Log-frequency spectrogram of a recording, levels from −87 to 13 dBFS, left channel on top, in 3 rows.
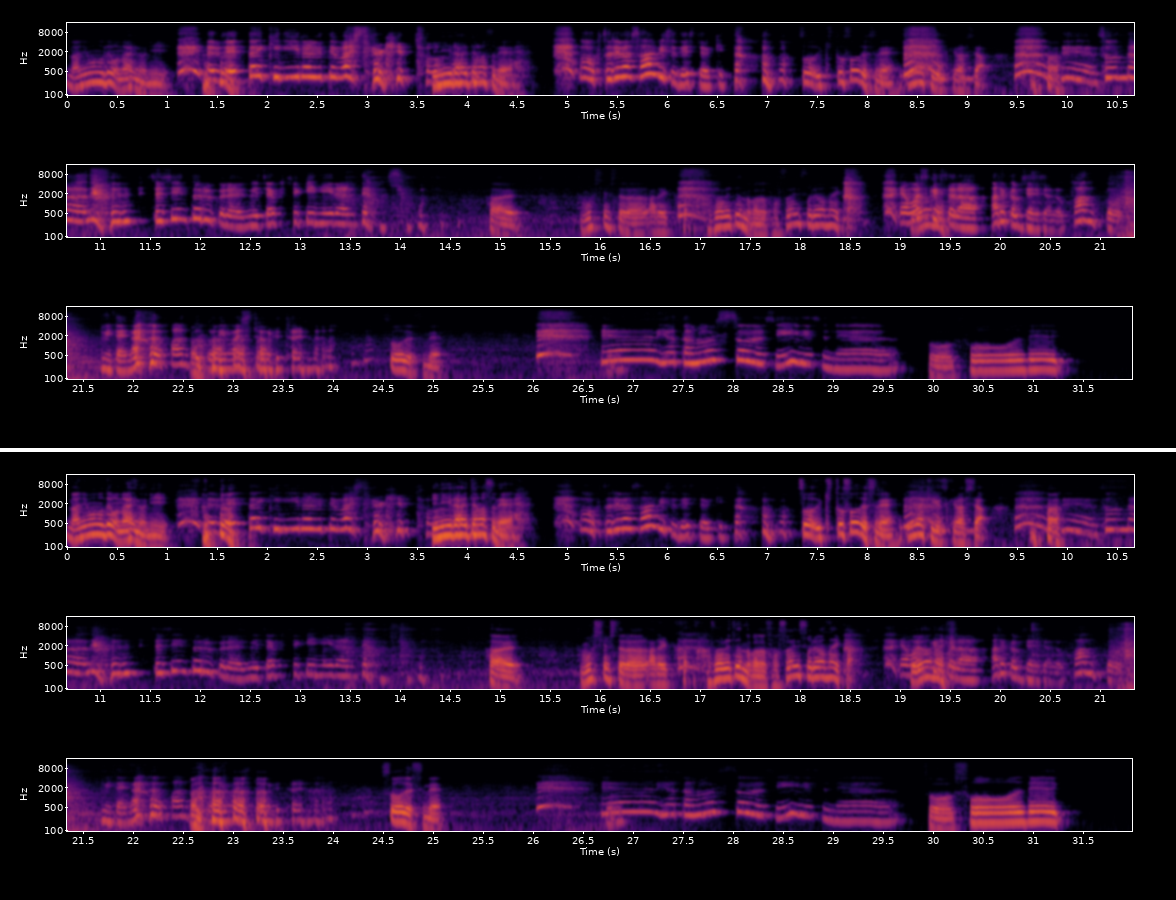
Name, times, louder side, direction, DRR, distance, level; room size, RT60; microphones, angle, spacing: voice 1, 0.0-1.0 1.5-1.7 3.7-4.6 7.4-9.2 9.8-9.9 14.9-15.2 15.8-18.5 19.1-19.5 22.6-23.4 24.6-25.1 26.7-26.9 30.0-31.3, right 5 dB, 90° right, 0.4 m, -30 dB
voice 2, 1.1-4.1 4.9-7.3 8.4-9.1 9.5-14.3 16.8-17.2 18.4-21.3 21.7-24.4 26.0-29.7, left 6 dB, 85° left, 0.5 m, -33 dB
sound 1, 9.2-27.6, equal, 20° right, 2.1 m, -54 dB
7.7 x 6.4 x 6.5 m
head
